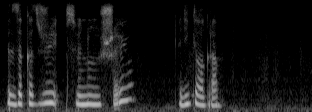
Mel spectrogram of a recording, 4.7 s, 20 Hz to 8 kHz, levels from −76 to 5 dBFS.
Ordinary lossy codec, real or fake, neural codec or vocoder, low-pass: Opus, 16 kbps; fake; vocoder, 44.1 kHz, 80 mel bands, Vocos; 7.2 kHz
